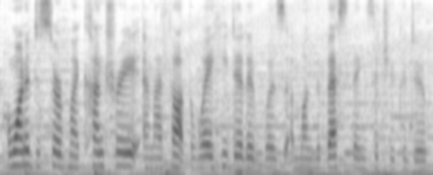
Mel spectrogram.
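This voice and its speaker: A woman diplomat giving a clear, direct interview answer. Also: medium pitch, fast talker, music in the background.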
